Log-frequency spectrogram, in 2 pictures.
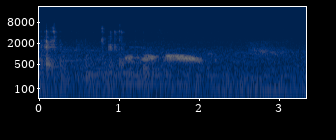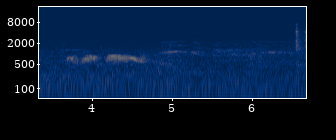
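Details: Spotted dove of the resonant 'đồng kim' or 'đồng chuông' singing style. Two mellow three-note cooing phrases, a few seconds apart, sound against a soft outdoor background with faint chirps.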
